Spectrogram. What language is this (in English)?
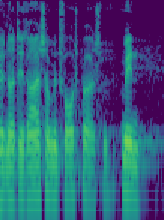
Danish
